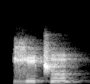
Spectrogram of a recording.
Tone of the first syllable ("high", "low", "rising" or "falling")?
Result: low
